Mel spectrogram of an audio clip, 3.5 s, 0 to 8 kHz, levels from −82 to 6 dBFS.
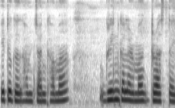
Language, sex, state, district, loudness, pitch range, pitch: Wancho, female, Arunachal Pradesh, Longding, -14 LUFS, 205-235 Hz, 215 Hz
